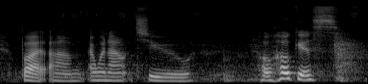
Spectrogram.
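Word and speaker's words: Ho-Ho-Kus: But I went out to Hohokus. I like saying it looks like Hohokus, if you're from the South, but it's actually Hohokus, New Jersey.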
